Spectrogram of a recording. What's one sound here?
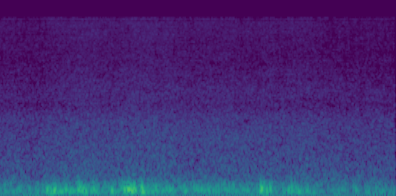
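A cricket bat strikes a ball.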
